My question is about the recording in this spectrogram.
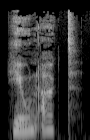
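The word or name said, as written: hævnakt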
